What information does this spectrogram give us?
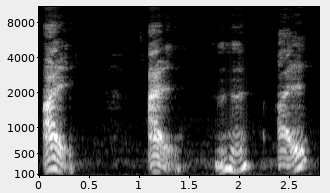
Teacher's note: after saying 알, your tongue kind of touches the middle part of the top of your mouth. Not behind your front teeth, but like the middle part of your ceiling of your mouth.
